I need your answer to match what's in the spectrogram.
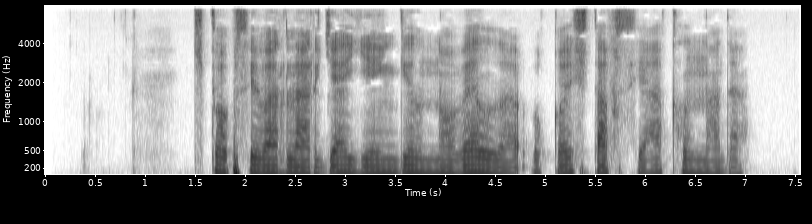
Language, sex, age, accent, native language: Uzbek, male, 25-34, Buxoro, Uzbek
